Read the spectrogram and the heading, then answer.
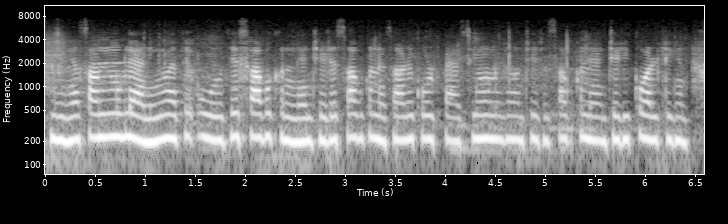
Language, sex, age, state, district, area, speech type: Dogri, female, 18-30, Jammu and Kashmir, Samba, rural, spontaneous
